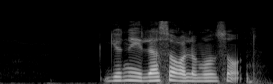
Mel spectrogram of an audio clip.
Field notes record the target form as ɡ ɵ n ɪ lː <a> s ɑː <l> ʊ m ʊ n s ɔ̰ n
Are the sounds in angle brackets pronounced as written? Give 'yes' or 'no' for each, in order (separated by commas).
yes, yes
